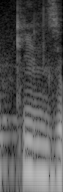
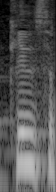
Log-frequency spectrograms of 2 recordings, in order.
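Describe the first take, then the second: First: "किल्स" ending in a voiced z. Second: "किल्स" ending in a voiceless s. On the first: Teacher correcting the reading, "किल्स" with a z ending. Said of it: "किल्स पढ़ते हैं". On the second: Teacher showing what not to read, "किल्स" with an s ending. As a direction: say "किल्स" as kils, with a hissed final s. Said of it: "किल्स नहीं पढ़ते हैं". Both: Shown as a demonstration.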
